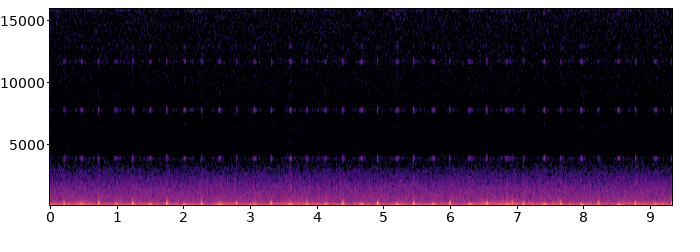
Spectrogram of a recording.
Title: Female 3D Irregular Heart Model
